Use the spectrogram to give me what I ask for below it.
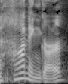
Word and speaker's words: Hoeninger: And my legal name, just so you know, is Scott Allen Honinger, H-O-E-N-I-N-G-E-R. But I'm about to be a little crude for the listeners here. People often mispronounce my name. – Uh-huh. – And they see Ho and then they forget that second N in the N-I-N-G-E-R, and it becomes a derogatory, very racist word.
